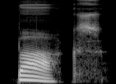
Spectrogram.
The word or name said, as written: box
